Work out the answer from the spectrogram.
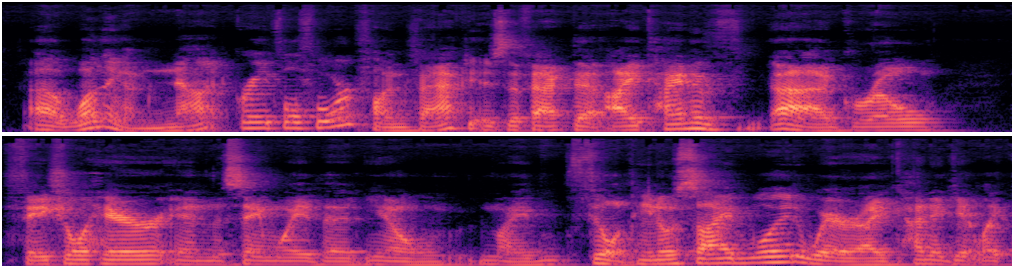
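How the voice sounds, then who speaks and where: Young man, casual vlog chat, upbeat, rambling, lots of fillers, medium pitch. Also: a bit bright. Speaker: real estate agent vlogger. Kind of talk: casual talking-head vlog.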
